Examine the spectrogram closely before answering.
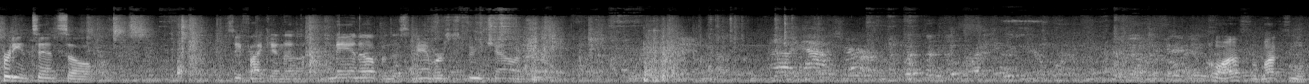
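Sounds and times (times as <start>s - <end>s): steady low hum: 0.0s - 13.0s
background chatter of voices: 2.2s - 13.0s.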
